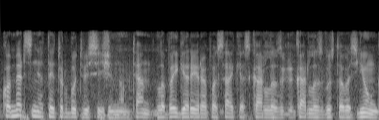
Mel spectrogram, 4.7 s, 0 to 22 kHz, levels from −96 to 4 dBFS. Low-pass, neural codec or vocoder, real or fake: 7.2 kHz; none; real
